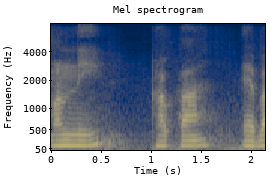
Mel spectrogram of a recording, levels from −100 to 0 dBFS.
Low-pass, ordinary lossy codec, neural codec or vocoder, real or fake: none; none; codec, 16 kHz, 1 kbps, X-Codec, WavLM features, trained on Multilingual LibriSpeech; fake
